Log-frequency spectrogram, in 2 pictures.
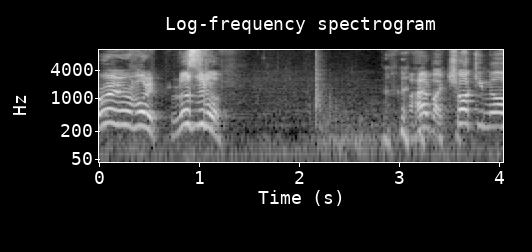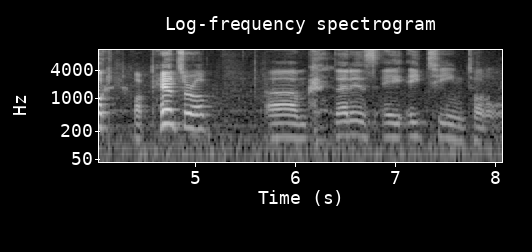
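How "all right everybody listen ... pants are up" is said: very loud, very high, rushed tough-guy voice. A player rolls intimidation and addresses everybody in character, in a big boy voice. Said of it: "you're putting your big boy voice on".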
